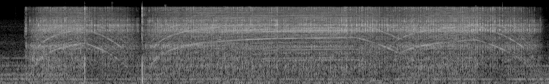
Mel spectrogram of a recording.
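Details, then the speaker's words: 1987 Toyota 4Runner, 1st gen, 22RE engine: a high, smooth electric whine as the starter motor spins freely with no gear clash. The Bendix drive is not coming out, so the starter is broken and is replaced. Starter drive not engaging. "the bandits against the Bendix here is not coming out so I think this started man I gotta have a starter anyway because it's broke"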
